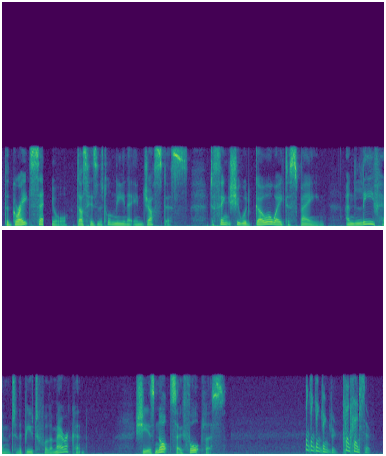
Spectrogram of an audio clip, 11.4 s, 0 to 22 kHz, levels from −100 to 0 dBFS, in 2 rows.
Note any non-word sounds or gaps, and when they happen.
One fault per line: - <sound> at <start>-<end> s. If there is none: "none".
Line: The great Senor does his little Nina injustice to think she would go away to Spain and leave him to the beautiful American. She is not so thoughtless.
- dropout at 0.6-0.8 s
- chirp at 10.3-11.3 s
